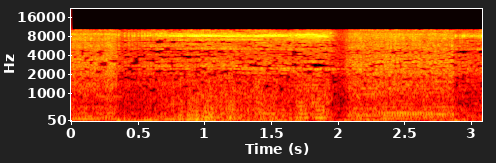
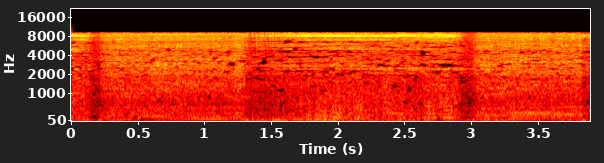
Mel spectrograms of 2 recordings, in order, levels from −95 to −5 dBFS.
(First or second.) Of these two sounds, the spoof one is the second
